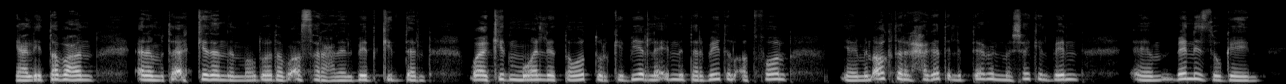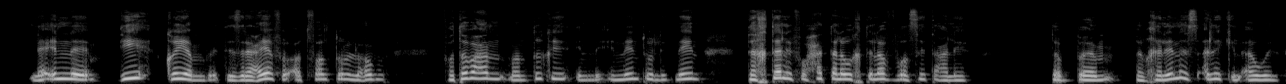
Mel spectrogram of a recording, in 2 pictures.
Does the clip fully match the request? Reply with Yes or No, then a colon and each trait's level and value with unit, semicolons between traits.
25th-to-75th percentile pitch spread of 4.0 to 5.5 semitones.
No: average, 3.1 semitones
